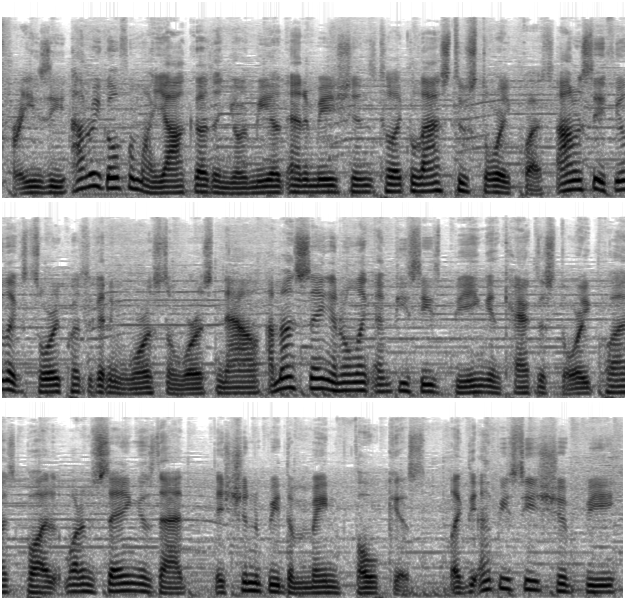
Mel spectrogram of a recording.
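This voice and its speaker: A man's voice: mid-range voice, animated, a little fast, few pauses. Casual male gaming vlogger over music. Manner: informal, conversational. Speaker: gaming video host. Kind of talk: casual video game opinion commentary.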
